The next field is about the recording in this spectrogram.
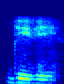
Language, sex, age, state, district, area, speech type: Hindi, male, 18-30, Madhya Pradesh, Betul, rural, conversation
